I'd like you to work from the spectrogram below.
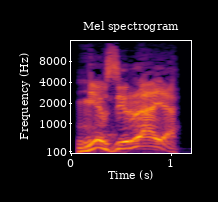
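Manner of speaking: high, drawn-out angry echo; exasperated, stretched-out outburst; flaring up angrily. A narrator's reading. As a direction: throw the word back in a temper. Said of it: "вспылил Капралов".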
